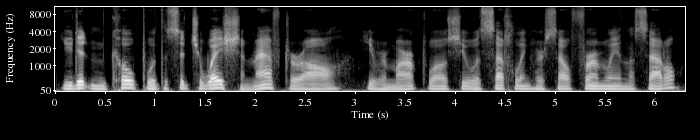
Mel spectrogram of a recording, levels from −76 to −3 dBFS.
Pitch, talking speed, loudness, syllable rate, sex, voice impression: 110 Hz, 180 wpm, -19 LUFS, 4.8 syllables/s, male, masculine, middle-aged, relaxed, slightly dark, slightly muffled, halting, calm, mature, slightly friendly, reassuring, wild, slightly strict, modest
